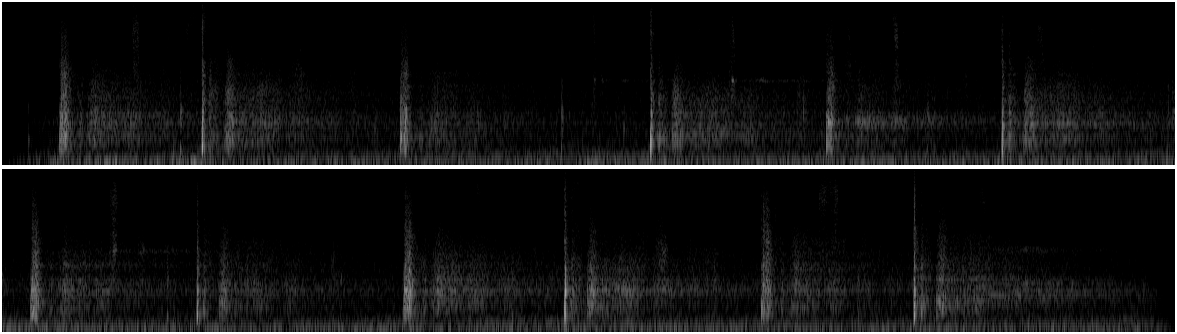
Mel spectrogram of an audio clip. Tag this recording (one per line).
dome
tennis
feet
long
squeaking
ball
playing
bounce
close
bouncing
racket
